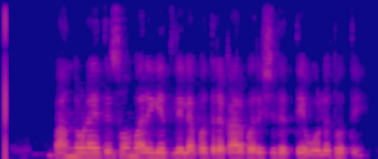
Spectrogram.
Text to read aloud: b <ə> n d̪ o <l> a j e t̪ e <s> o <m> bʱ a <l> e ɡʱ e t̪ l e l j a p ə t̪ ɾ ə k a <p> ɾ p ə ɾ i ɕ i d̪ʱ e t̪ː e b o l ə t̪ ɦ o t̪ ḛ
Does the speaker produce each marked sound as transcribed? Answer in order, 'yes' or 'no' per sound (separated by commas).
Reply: no, no, yes, yes, no, no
